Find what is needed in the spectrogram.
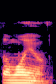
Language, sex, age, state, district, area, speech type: Odia, male, 18-30, Odisha, Mayurbhanj, rural, read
